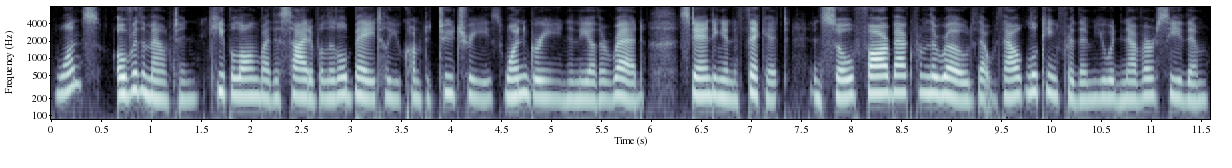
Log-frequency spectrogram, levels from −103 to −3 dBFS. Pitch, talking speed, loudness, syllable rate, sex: 215 Hz, 240 wpm, -21 LUFS, 5.4 syllables/s, female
